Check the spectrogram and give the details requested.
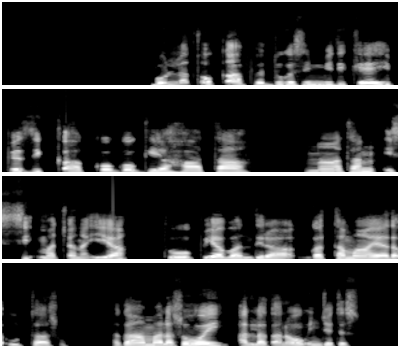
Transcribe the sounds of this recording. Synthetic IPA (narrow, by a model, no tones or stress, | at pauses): bɔlːɐt̪ʼɔkʼːaːpːɛd̪ʊɡɛsɪmːɪd̪ɪke̞ːhɪpːɛzɪkʼːaːkːɔɡɔɡːɪjɐɦaːt̪ːaː | naːt̪ɐnɪsːɪmɐt͡ʃʼːɐnɐʔɪjɐ | t̪oːpʼːɪjɐbɐnd̪ɪɾaːɡɐt̪ːɐmaːjɐd̪ɐʔʊt̪ːaːsʊ | hɛɡaːmɐlɐsɔhɔjɐ̰lːɐt̪ʼɐnɐwɪnd͡ʒɛt̪es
